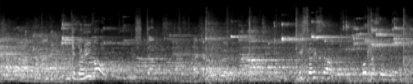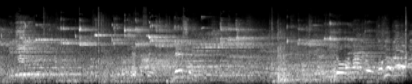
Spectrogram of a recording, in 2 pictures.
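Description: Indoor handball game: the ball bouncing on the wooden floor, shoes squeaking and players calling out, echoing in a large sports hall.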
